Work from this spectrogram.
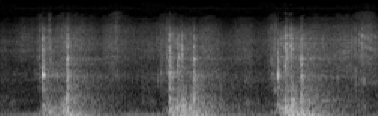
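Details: Rear left strut, freshly replaced and self-assembled, car jacked up and strut rocked by hand: three dull, woody clunks, also heard over potholes. The strut mount collar was left out, letting the mount move.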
